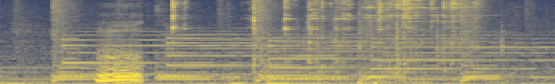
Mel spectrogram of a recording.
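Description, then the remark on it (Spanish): Four metal wrenches clink and rattle together as tools are being organized, a few sharp bright clanks spread over a couple of seconds with a ringing tone lingering between them. “Y cuatro llaves.”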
